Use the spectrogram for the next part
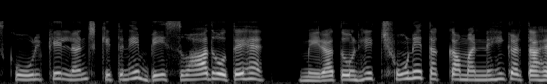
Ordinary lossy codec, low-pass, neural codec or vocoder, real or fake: none; none; none; real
